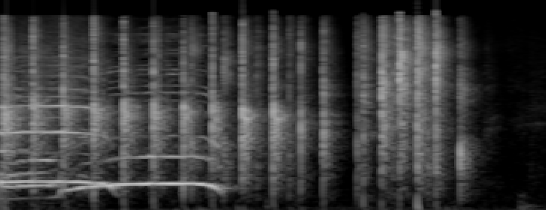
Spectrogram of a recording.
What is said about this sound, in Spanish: ¡Aplausos!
